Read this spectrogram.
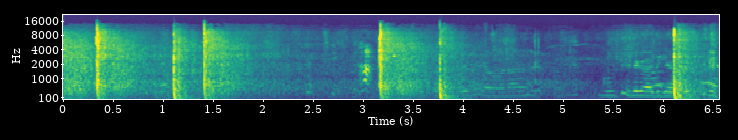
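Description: Fireworks burst with loud, sharp bangs that echo outdoors.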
